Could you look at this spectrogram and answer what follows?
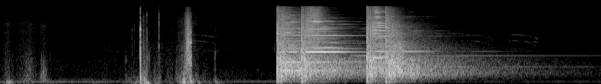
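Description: Sig P320 XCompact 9mm pistol fired twice, about a second apart, after a few light clicks; both hits set a steel target ringing with a bright metallic tone that fades over about two seconds.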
